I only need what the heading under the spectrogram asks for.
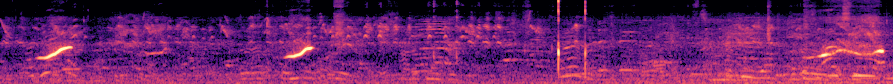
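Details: Grey parrot giving short, clear rising whistles, three separate sweeping notes spaced a few seconds apart, with soft murmuring voices and faint chirps in the background.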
